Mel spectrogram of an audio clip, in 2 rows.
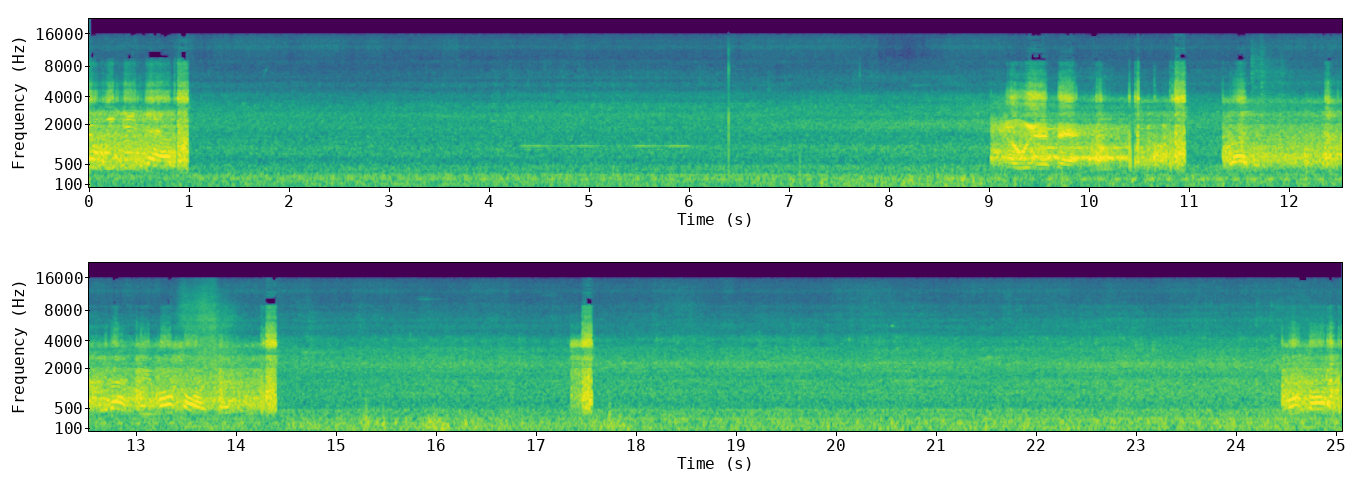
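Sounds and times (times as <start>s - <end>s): short radio burst: 0.0s - 1.0s, 9.0s - 14.4s, 17.4s - 17.6s, 24.5s - 25.0s
two-way radio voices: 0.0s - 1.0s, 9.0s - 14.4s, 17.4s - 17.6s, 24.4s - 25.0s
locomotive diesel engine rumbling: 0.0s - 25.0s.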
